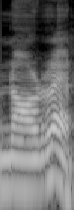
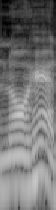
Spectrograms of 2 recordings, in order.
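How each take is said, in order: First: The second syllable begins with an r sound. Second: The second syllable begins with an h sound. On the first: This is the Central Thai pronunciation. "อันไทยเป็นนอแรดนะ" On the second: This is the Northern Thai pronunciation. "นอแฮดนะเมืองนะ"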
